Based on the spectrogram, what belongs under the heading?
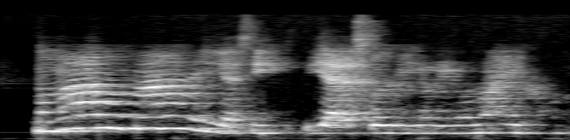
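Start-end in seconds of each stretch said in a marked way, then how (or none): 0.2-1.1 put-on scared, desperate, high, frightened child's shouting. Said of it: "estaba como gritando".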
